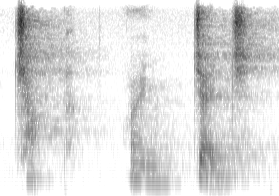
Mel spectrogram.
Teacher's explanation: a combination of a stop followed by a fricative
